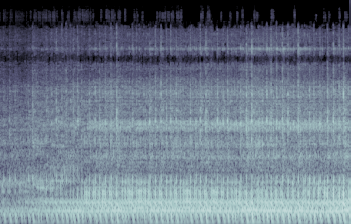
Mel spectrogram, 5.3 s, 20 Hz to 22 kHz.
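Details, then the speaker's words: Stihl MS462 chainsaw after service and calibration, quick test cut: climbs quickly to a steady high scream and holds speed evenly through the cut without bogging; healthy, though chain afterwards looked dry of oil. "So we'll make a quick cut with it. Hopefully it changed decent. I didn't even look."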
